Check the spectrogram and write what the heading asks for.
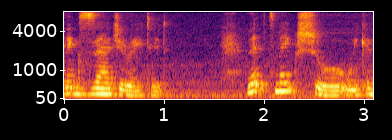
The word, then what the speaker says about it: exaggerated: The X2 sound is made up of the hard G sound followed by hard S1 or Z, as in eggs, and in our opening sentence we heard it in exaggerated.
